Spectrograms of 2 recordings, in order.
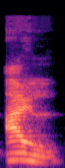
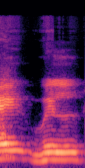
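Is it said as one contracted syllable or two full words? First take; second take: contracted; full. First: It is said as one contracted syllable. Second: It is said as two full separate words. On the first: "you have to focus on that contraction" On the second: "become that"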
